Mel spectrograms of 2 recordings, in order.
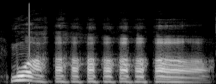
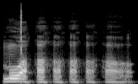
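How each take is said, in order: First: Very slow, drawn-out loud villain cackle; evil laugh. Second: Slow, loud hammed-up villain cackle; evil laugh. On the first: Pretend. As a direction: stretch the cackle out like a theatrical villain. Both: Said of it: "I am evil because I am laughing like this".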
